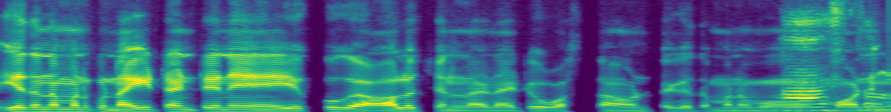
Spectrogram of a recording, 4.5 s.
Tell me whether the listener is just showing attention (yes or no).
no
